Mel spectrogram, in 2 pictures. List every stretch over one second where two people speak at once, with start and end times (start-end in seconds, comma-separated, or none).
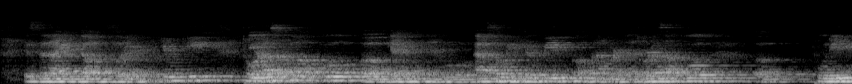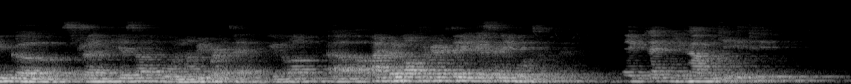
none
